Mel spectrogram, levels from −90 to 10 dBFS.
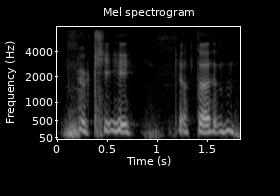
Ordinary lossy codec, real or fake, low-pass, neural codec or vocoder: none; real; 7.2 kHz; none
